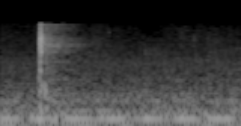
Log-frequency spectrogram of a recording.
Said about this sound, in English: and the hunter fires an arrow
